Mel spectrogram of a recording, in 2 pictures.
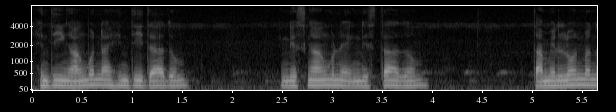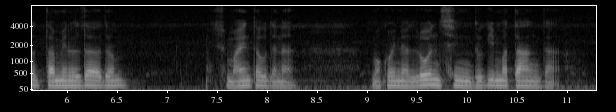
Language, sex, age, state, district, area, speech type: Manipuri, male, 45-60, Manipur, Tengnoupal, rural, spontaneous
